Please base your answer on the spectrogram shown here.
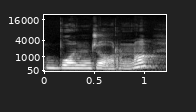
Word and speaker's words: buongiorno: As you can see, we have quite a few vowels in this word, as it happens with most Italian words. And the point with vowels in Italian pronunciation is that, as I always say, they are the pillar of correct Italian pronunciation.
